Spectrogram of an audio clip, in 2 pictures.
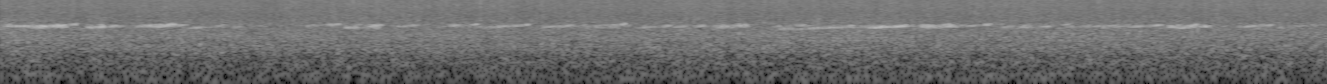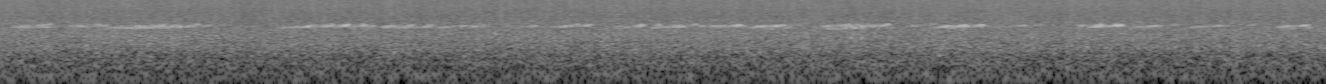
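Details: Frogs beside a forest river, giving short high trilled bursts one after another with brief gaps throughout, set against the steady roar of running water.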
